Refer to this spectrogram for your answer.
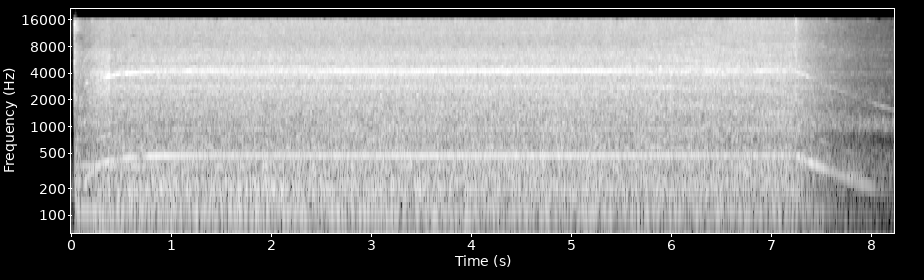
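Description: A steady, high, even whine holds for seven seconds, then drops smoothly as it shuts off; the motor and brush run normally.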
